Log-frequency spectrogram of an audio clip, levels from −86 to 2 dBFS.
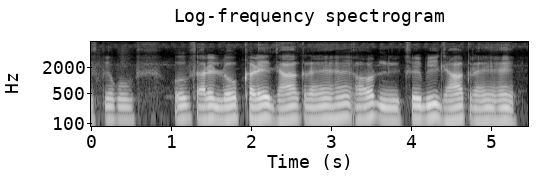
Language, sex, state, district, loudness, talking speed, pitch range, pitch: Hindi, male, Uttar Pradesh, Lucknow, -17 LUFS, 145 wpm, 120-130 Hz, 125 Hz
